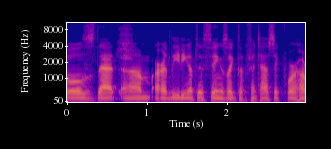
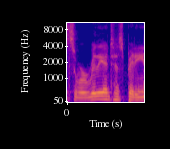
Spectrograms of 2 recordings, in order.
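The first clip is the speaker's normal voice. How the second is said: ordinary talk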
